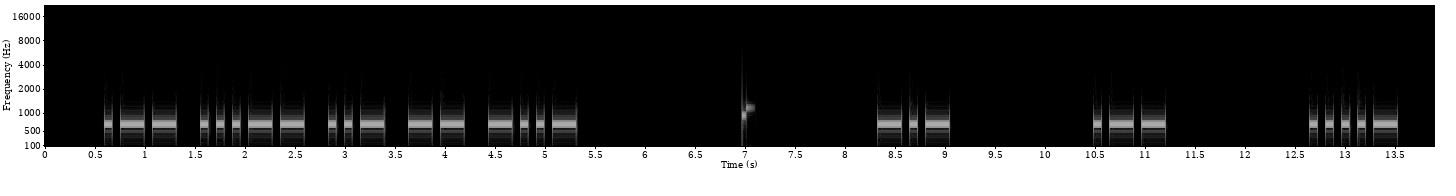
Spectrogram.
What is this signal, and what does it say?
Morse code, heard as a keyed tone, about 15 wpm, spaced as for 9 wpm, 700 Hz. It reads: W3UMX KW4
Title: USA Call Signs - 5 Characters - 6x Character Spacing - 15wpm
